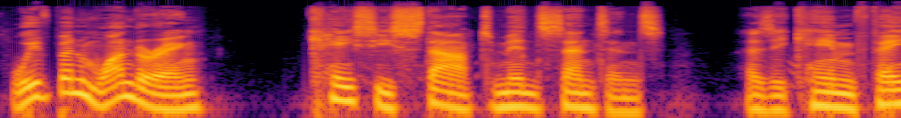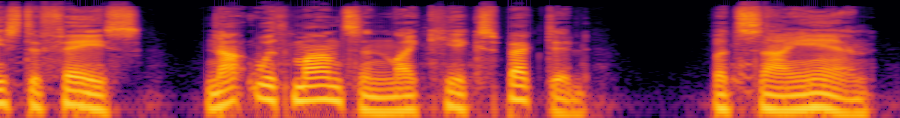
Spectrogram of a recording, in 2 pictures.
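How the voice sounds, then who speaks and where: Low-voiced man narrating fiction. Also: lively intonation, takes it slowly, dry recording. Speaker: audiobook narrator.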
